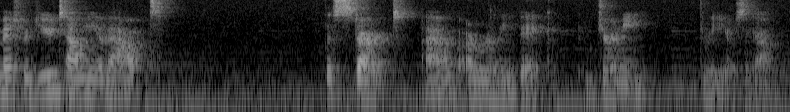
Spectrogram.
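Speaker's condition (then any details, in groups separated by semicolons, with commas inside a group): No condition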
